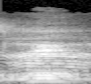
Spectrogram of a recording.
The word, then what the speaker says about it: léger: exemple l'adjectif : léger, au masculin donc on ne prononce pas le R c'est : léger .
